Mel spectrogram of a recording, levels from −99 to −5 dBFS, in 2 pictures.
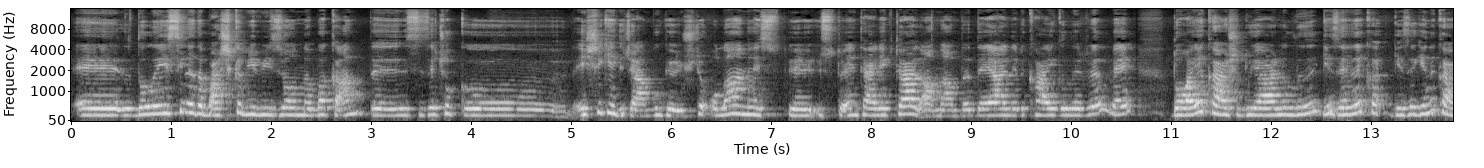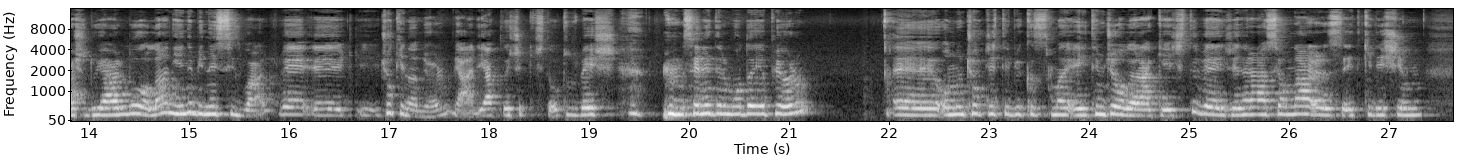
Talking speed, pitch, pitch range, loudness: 115 wpm, 230 Hz, 215-255 Hz, -20 LUFS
